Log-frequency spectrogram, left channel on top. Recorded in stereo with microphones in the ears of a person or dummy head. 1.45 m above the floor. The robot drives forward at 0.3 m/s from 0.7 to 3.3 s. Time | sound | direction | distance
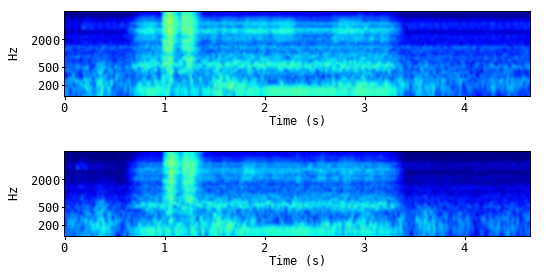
1.0 | crumpling | 80° left | 0.8 m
